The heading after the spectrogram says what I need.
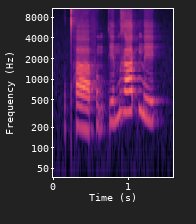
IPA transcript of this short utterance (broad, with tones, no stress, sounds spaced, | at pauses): t̪ʰ aː˨˩ f ə̰˧˨ m k e˨˦ m ɣ aː˦˥ k̚ m e˧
